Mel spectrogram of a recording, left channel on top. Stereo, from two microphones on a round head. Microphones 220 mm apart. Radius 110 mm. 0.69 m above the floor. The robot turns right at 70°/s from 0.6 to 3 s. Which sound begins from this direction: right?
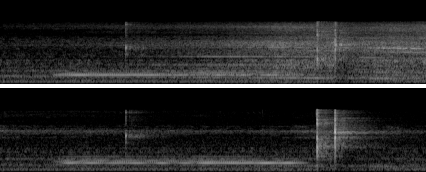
Crushing, at 3.2 s.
